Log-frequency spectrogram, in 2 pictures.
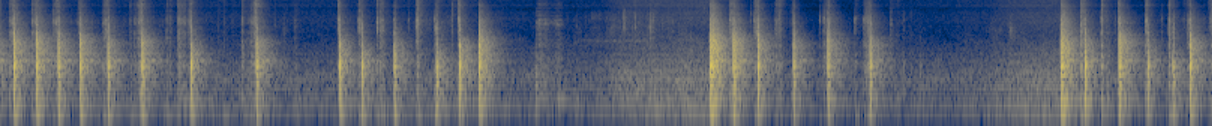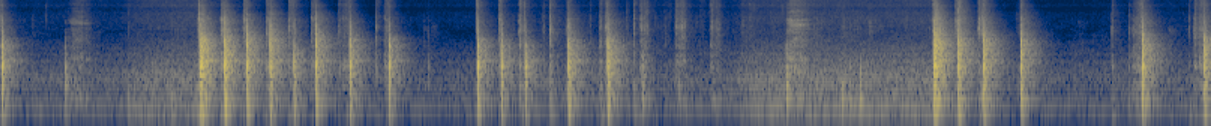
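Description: Rapid knife chopping and shredding of food on a board, coming in repeated quick bursts of sharp taps separated by short pauses, close and clear with no talking.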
